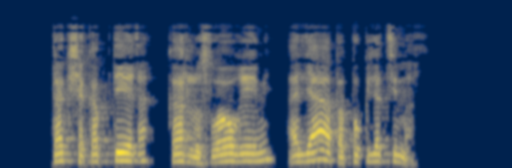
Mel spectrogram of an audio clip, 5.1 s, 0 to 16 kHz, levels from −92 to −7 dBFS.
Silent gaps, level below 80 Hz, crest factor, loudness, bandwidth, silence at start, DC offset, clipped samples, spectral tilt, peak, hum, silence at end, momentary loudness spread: 1.62-1.67 s, 2.76-2.86 s; -64 dBFS; 18 dB; -21 LUFS; 9.4 kHz; 0.55 s; under 0.1%; under 0.1%; -5 dB/octave; -4 dBFS; none; 1 s; 10 LU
